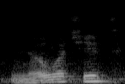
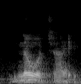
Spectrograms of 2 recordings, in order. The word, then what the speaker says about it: Noachite: Noah Chit of Prussian Knight? Noachite. That's how they say it, Noachite. I was like, Noah Chit? Like, what is that?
